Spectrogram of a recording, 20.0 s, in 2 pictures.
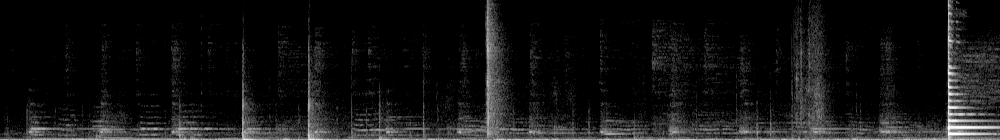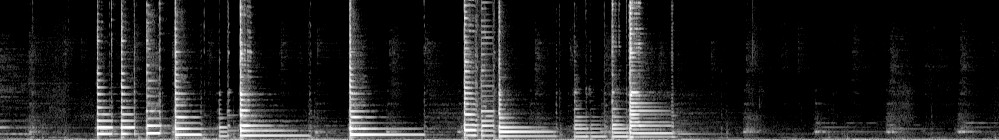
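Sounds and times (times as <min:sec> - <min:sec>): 
guitar: 0:09.5 - 0:17.1.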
